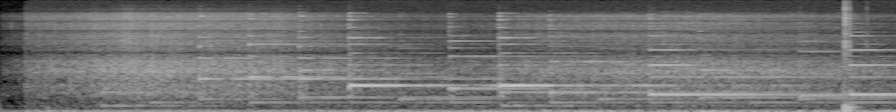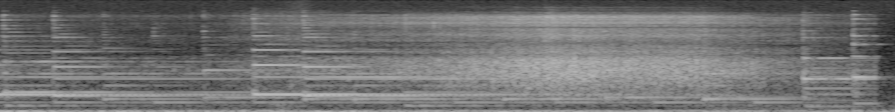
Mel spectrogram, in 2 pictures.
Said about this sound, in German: Der sich der ähm, der sich anpasst an die Jahreszeit. Wow. Ja. Okay. Ähm, das war jetzt so ein bisschen Meeresrauschen. Das war jetzt, ja, ja. Das, das war ein bisschen Harfe mit Meeresrauschen. Das würde dann quasi im Sommer kommen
